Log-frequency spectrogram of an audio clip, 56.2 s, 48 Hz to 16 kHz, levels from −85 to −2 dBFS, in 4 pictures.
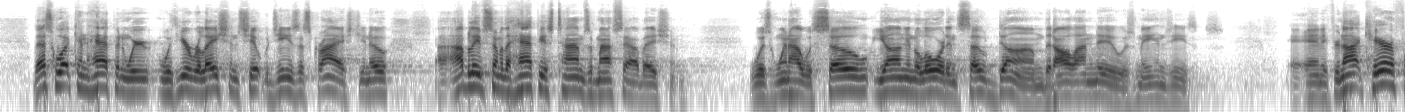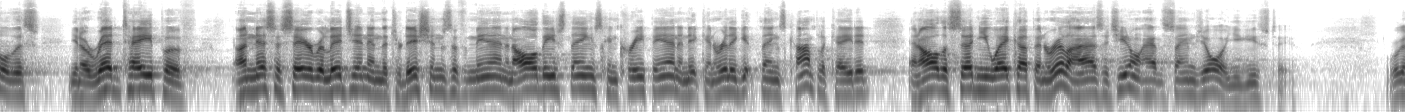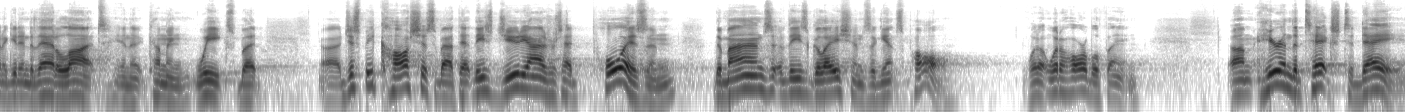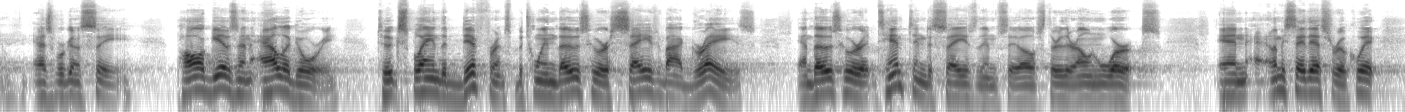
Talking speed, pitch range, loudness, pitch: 185 wpm, 115-155 Hz, -23 LUFS, 135 Hz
